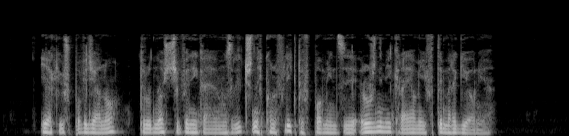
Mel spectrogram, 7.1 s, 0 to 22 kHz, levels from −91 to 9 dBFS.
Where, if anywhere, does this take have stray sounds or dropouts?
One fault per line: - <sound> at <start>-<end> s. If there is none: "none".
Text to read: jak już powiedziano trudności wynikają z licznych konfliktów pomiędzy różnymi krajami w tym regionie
none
